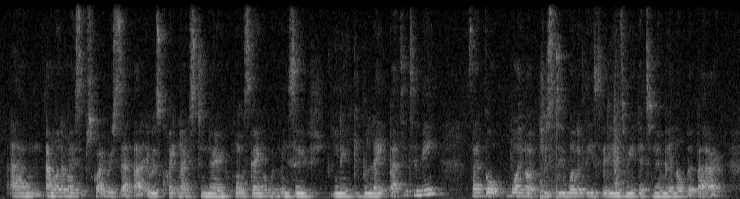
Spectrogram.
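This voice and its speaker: Over noticeable background noise and audible room echo, a woman with a fairly low pitch speaks at a fairly quick pace with fairly even intonation. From Kenya, Nairobi. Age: 30s. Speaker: makeup artist and beauty vlogger. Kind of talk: casual chat. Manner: hesitant, many fillers.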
